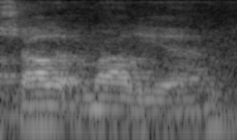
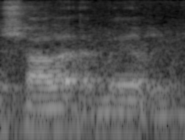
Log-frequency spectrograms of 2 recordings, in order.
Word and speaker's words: Charlotte Amalie: There's been great debate regarding the correct pronunciation for the name Charlotte Amalie. First, it was called Charlotte Amalia, but after researchers reported a mistake in the history, it was named to Charlotte Amalie.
